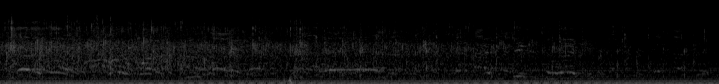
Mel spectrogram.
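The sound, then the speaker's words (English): An audience claps for the Lord Jesus together in a dense, steady wash of overlapping handclaps that holds at an even, fairly soft level for several seconds, with no voices standing out. “Clap for the Lord Jesus.”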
